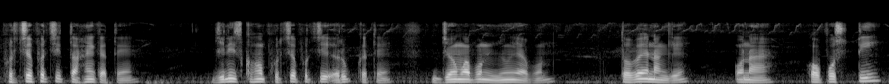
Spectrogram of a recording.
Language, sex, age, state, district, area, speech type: Santali, male, 45-60, Odisha, Mayurbhanj, rural, spontaneous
